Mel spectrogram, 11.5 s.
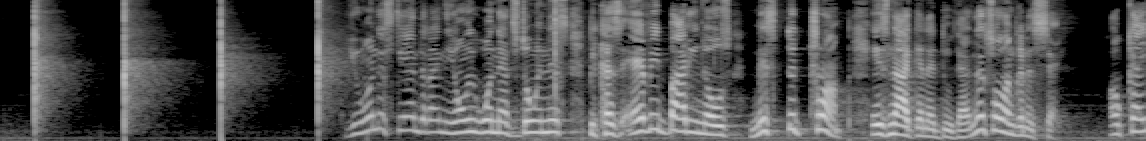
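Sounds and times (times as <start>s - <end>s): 
hand clapping: 0.3s - 3.5s
speech: 3.4s - 11.4s.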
